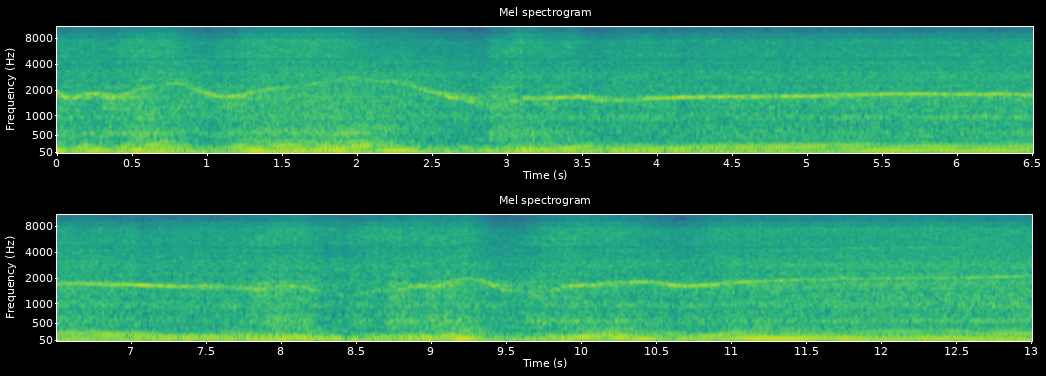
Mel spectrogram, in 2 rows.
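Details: MGB engine, first start after major overhaul and supercharger fitting, no coolant yet, 40-second run: revs rise and fall unevenly with wavering high whine over it; runs rough, needs adjusting, cause unknown, smoke from exhaust.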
